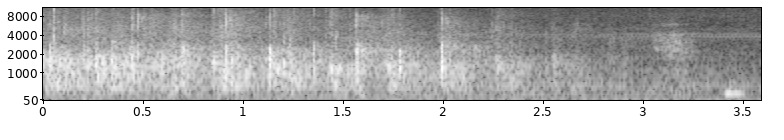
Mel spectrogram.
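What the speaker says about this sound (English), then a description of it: "round of applause for Kanika" Audience at an entrepreneurship conference claps for a speaker being introduced, a short burst of applause that fades after about two and a half seconds, moderately loud, with a brief voice sound at the end.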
